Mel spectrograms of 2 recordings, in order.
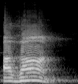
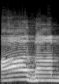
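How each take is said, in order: First: The first vowel is short. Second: The first vowel is long. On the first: The speaker calls it right. "ये लफ्ज है अजान" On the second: The speaker calls it wrong. "आजान नहीं है"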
